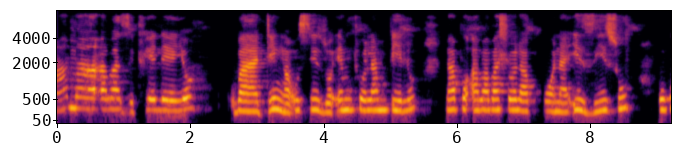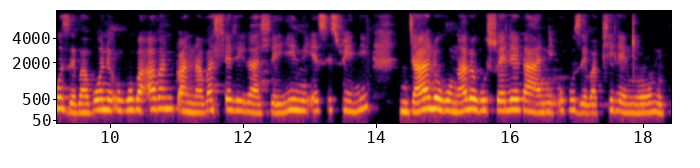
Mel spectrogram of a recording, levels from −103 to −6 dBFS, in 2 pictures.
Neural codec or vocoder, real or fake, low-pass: vocoder, 44.1 kHz, 128 mel bands, Pupu-Vocoder; fake; 7.2 kHz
